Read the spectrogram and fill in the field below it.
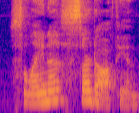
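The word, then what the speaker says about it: Celaena Sardothien: pronounce I'm going to try and use the pronunciation guide Selena sardan Selena sardian there we go the crown pce will provoke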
